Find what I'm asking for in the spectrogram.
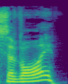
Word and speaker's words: Savoy: Is it Savoy? Am I saying that right? – Yes, sir.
